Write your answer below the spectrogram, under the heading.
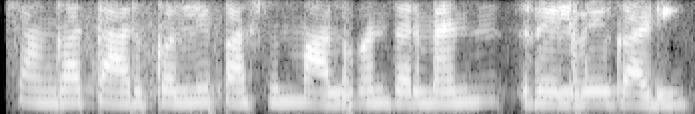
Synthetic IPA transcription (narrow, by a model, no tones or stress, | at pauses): sãŋɡat̪aɾkəlːipasuːnmalʋənd̪əɾmjanɾelʋeɡaɽiː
